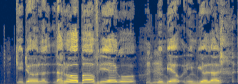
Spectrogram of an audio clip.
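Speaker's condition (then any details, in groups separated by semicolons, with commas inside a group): Down syndrome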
